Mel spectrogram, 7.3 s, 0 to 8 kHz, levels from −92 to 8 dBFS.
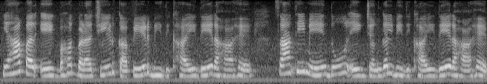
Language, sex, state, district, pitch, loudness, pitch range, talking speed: Hindi, female, Himachal Pradesh, Shimla, 215 Hz, -17 LUFS, 200-245 Hz, 195 wpm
